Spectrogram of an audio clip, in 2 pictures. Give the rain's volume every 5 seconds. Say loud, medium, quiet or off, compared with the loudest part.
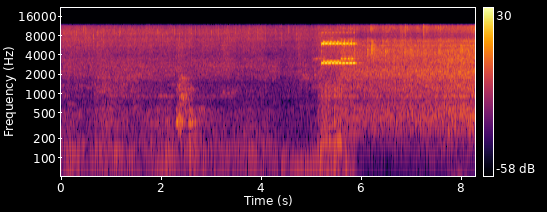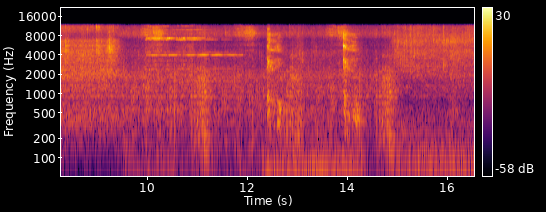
medium, loud, loud, loud.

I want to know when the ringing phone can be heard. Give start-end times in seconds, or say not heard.
5.1-5.9, 9.9-11.8.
